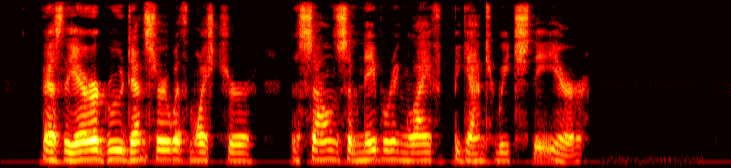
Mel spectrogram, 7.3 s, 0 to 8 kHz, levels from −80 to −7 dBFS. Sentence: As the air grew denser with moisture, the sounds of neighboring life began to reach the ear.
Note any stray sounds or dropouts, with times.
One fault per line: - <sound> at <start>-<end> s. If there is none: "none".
none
